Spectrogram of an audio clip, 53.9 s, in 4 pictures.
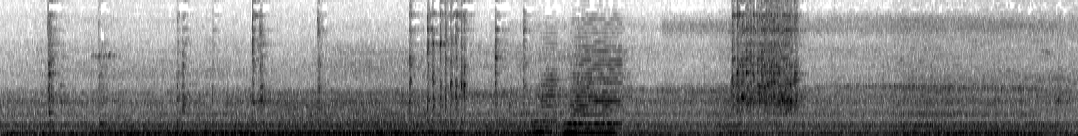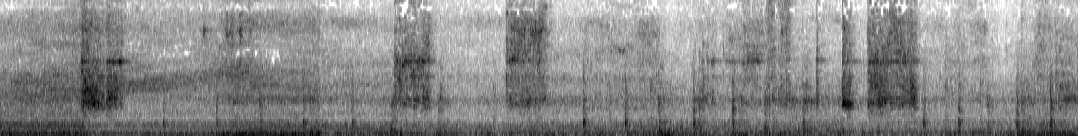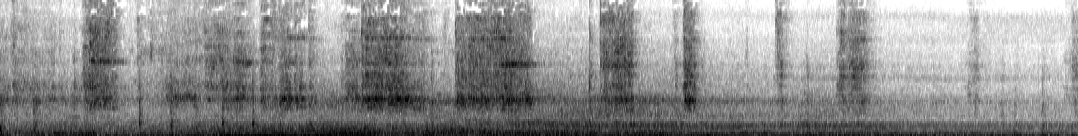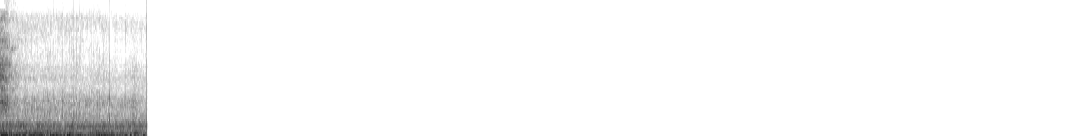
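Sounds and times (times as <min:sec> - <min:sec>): train wheel clicks: 0:00.6 - 0:01.4, 0:02.1 - 0:04.2, 0:05.0 - 0:06.7, 0:09.1 - 0:10.1, 0:14.5 - 0:37.9
train wheel squeals: 0:00.7 - 0:02.4, 0:05.1 - 0:07.5, 0:09.0 - 0:10.2, 0:13.2 - 0:35.9, 0:36.6 - 0:38.1, 0:38.9 - 0:39.5, 0:40.1 - 0:41.7.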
